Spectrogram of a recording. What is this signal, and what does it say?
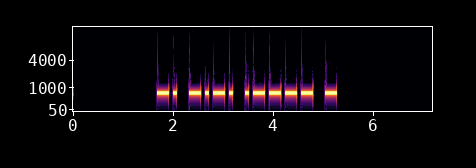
Morse code, heard as a keyed tone, about 15 wpm, 700 Hz. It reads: NC1T
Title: USA Call Signs - 4 Characters - Repeated 3x - 15wpm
